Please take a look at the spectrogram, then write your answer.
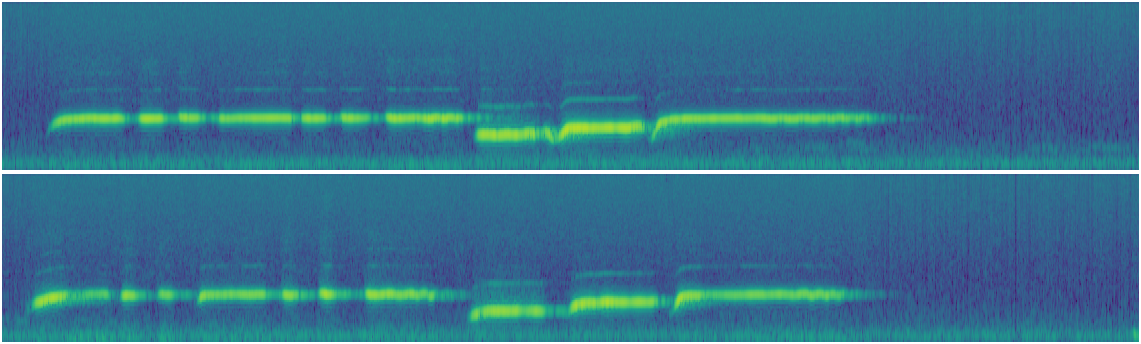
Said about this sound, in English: And as you're all stood there with everybody kind of looking at each other, you hear out of the fog somebody whistling.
